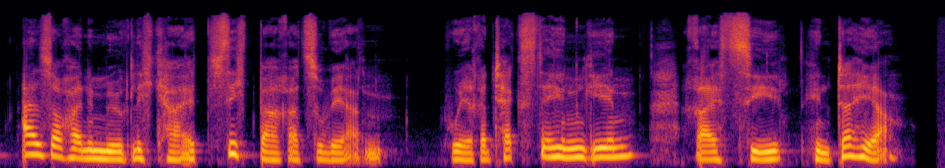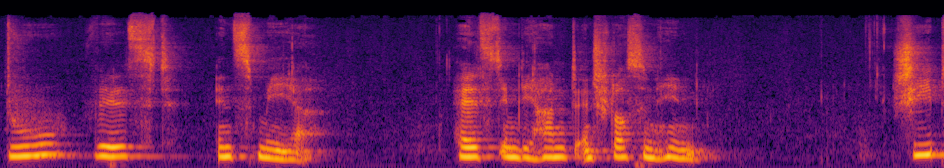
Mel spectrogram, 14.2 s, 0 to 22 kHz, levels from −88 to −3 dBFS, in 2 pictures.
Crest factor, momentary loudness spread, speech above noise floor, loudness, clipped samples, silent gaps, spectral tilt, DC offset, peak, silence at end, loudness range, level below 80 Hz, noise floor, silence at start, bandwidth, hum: 18 dB; 11 LU; 33 dB; -20 LUFS; under 0.1%; 6.87-7.02 s; -5 dB/octave; under 0.1%; -2 dBFS; 0 s; 4 LU; -58 dBFS; -53 dBFS; 0.15 s; 17 kHz; none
